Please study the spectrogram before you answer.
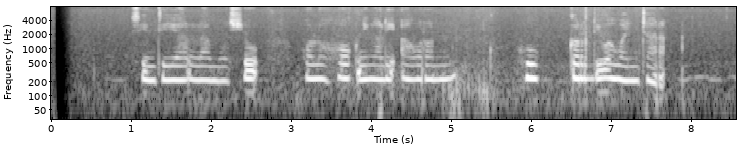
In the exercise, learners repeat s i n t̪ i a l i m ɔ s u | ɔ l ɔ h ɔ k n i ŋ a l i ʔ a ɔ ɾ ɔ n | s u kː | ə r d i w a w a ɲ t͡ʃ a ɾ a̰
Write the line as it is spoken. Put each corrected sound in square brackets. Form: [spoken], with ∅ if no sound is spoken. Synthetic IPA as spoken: s i n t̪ i a l [a] m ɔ s u | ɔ l ɔ h ɔ k n i ŋ a l i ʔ a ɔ ɾ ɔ n | [h] u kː | ə r d i w a w a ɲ t͡ʃ a ɾ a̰

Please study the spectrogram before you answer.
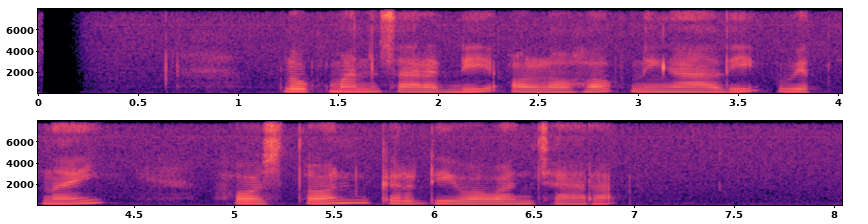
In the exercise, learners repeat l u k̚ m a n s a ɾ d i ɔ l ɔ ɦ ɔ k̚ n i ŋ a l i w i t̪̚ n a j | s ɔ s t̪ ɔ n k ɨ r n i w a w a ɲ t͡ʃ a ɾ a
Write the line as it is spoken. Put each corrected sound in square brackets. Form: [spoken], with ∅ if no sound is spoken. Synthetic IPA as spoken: l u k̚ m a n s a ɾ d i ɔ l ɔ ɦ ɔ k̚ n i ŋ a l i w i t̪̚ n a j | [h] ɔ s t̪ ɔ n k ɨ r [d] i w a w a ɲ t͡ʃ a ɾ a

